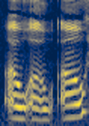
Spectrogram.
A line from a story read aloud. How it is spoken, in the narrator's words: she sobbed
